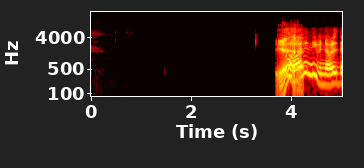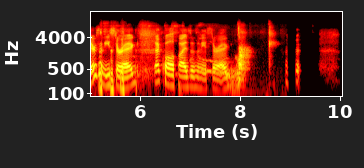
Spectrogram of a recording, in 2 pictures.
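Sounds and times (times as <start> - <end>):
speech: 3.7 - 9.3
laughter: 3.8 - 4.3, 5.1 - 6.7
dog barking at a squirrel: 7.9 - 8.2.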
